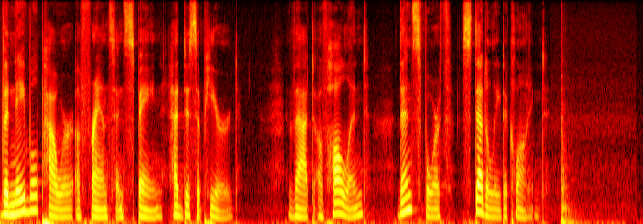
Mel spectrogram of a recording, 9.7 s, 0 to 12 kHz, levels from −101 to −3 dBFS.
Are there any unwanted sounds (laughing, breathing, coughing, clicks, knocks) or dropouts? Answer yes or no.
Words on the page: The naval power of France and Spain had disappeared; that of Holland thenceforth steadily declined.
yes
